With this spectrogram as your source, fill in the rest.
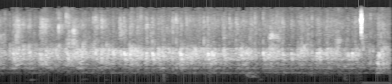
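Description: Audience applause rolls steadily for about four seconds at a Kannada song event honouring a poet, a dense mass of clapping hands that continues evenly throughout.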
